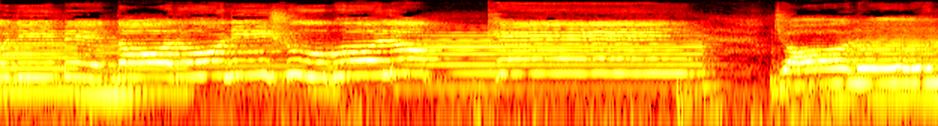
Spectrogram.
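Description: A boy singing a Bengali patriotic song to his own harmonium accompaniment, the reed chords held steady under his wavering melody. About five seconds in the sound dips briefly, then voice and harmonium come back in.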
